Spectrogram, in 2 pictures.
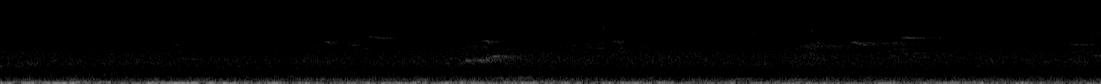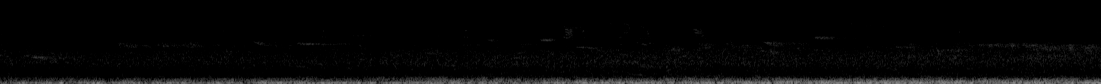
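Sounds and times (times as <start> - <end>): small birds chirping: 7.9 - 22.0
steady low rumble: 9.2 - 22.0.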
